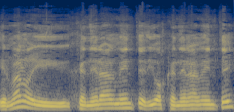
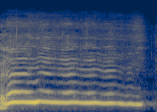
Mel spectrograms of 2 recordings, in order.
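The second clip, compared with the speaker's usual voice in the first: high sobbing ay ay ay; crying wail; 14 semitones higher, slower than usual. Retold or imitated. Father hugging his departing son, high sobbing wail. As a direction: let the ay ay ay break into sobs, high and crying. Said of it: "Lloraba por mi hijo yo".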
